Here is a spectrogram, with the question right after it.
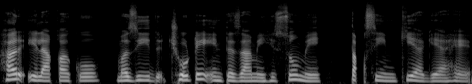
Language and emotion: Urdu, neutral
